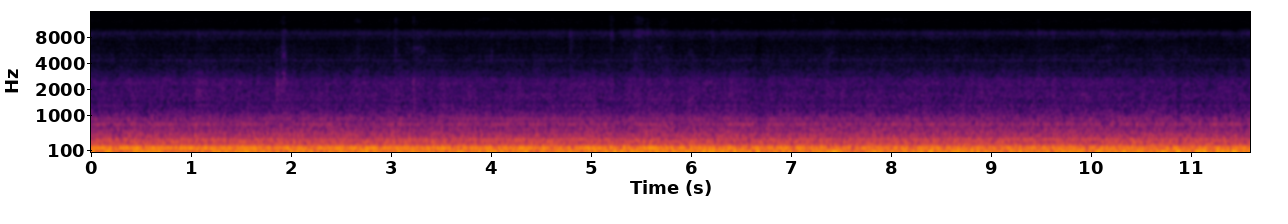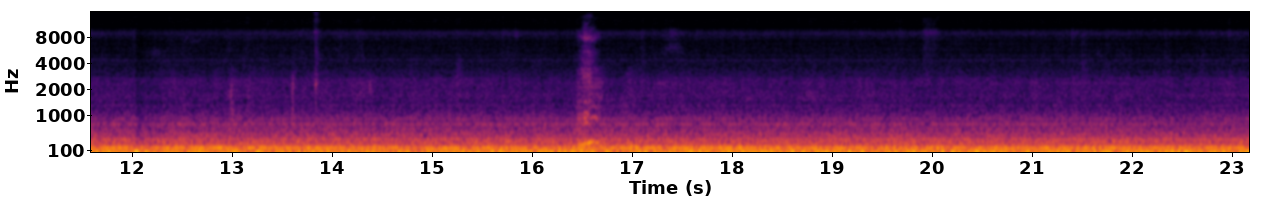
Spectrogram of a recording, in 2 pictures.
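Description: A jet engine roars loudly and steadily, heard from inside an aircraft cabin.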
